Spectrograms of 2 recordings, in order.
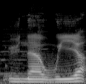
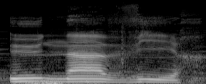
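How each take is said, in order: First: The middle consonant is a W sound. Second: The middle consonant is a V sound. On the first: The speaker calls it wrong. "as most French people would read it unawir at first" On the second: The speaker calls it right. "Then we've got a W, which sounds like V"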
